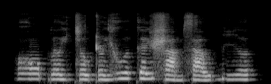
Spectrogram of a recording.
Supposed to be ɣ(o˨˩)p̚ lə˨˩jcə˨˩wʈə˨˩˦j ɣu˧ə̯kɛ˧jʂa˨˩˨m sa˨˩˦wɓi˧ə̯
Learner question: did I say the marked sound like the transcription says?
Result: no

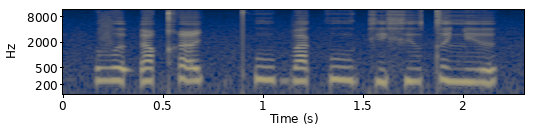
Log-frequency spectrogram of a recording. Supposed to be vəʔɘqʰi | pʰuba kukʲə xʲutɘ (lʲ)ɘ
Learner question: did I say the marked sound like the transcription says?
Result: yes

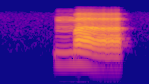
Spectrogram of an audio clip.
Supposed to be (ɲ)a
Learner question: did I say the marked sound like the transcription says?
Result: no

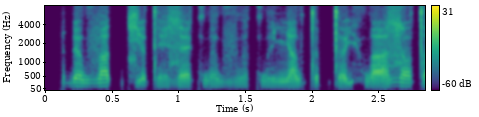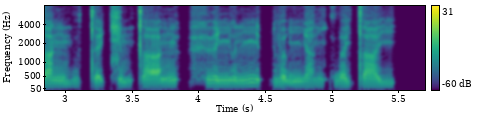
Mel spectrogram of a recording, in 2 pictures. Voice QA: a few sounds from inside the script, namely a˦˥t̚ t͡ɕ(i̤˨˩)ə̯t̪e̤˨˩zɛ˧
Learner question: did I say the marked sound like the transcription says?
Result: no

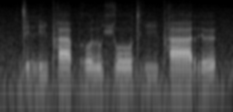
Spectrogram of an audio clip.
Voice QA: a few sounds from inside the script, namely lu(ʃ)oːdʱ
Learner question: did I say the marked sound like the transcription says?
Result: no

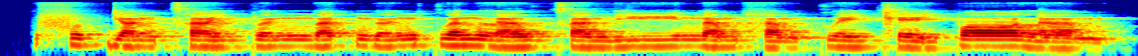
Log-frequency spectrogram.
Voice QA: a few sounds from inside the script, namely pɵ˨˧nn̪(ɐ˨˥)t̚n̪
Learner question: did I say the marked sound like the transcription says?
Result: yes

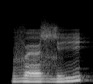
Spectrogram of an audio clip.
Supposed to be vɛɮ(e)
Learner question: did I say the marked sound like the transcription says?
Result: no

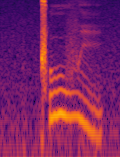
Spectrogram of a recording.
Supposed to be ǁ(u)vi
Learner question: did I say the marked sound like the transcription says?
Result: yes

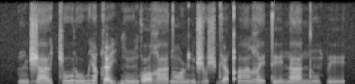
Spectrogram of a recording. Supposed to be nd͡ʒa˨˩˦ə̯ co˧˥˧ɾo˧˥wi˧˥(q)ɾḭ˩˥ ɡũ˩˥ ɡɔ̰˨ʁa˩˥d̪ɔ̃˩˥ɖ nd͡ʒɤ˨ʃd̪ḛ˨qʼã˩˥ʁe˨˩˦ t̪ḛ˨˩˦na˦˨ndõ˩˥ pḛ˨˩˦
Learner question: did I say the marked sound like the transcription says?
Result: yes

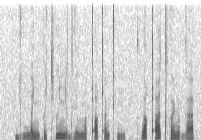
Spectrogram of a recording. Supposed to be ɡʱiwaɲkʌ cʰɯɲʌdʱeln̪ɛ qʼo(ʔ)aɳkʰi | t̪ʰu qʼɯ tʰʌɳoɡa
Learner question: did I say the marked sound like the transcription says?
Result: no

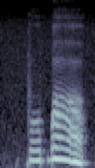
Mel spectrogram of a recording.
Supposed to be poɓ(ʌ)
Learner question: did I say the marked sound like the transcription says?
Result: yes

